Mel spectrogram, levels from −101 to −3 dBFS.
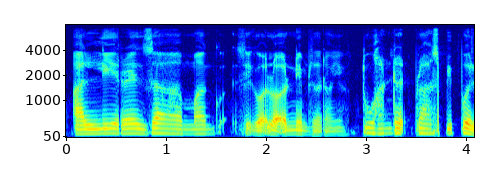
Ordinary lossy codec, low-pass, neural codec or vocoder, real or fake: none; 7.2 kHz; none; real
